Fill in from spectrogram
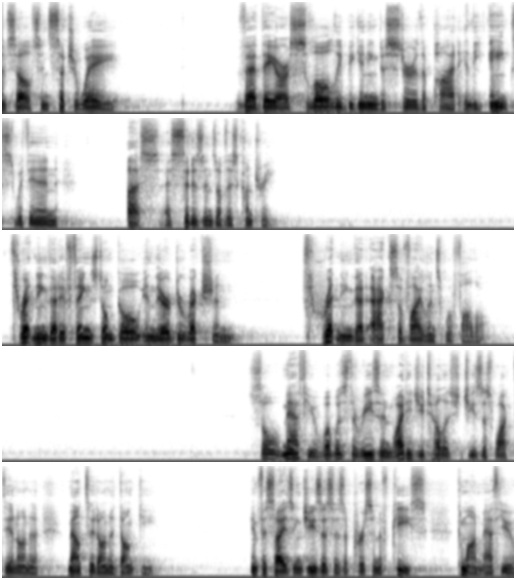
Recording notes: Recorded live at Beatitudes Church in Phoenix, AZ on 4.2.23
